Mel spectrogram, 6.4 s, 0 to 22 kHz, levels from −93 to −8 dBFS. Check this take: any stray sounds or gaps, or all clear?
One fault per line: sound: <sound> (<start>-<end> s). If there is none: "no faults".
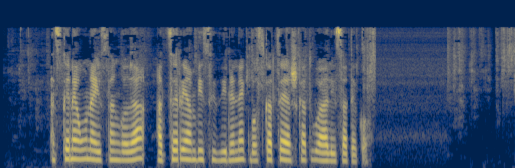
no faults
